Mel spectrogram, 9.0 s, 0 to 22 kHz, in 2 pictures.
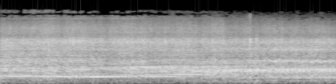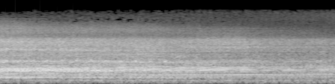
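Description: Muscle car V8 engines under hard acceleration on a drag run. The engine sound is loud and steady with a strong low pitch, then slowly fades over the last few seconds.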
